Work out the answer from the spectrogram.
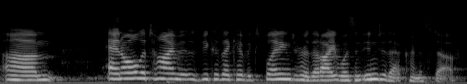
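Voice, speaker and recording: A woman's voice: medium pitch, brisk, a little hiss or hum. A woman speaker at a conference telling a candid, wry personal story as part of her lecture. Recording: slightly muffled lo-fi lecture recording.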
